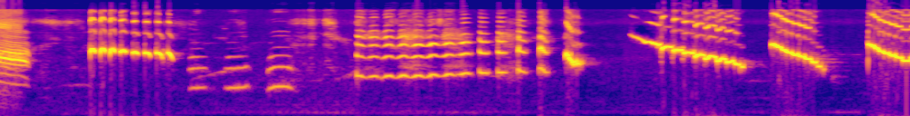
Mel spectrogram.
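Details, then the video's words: Asian pied starling singing a lively lure song meant to prompt other birds to sing: rich varied whistles, short paired notes, buzzy harmonic bursts, then loud slurred whistles falling steeply, repeated three times. "Pancingan Jalak Suren Gacor Mompa Variasi Suara Burung Kicau Cepat NYAUT Gacor Full Isian Mewah"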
